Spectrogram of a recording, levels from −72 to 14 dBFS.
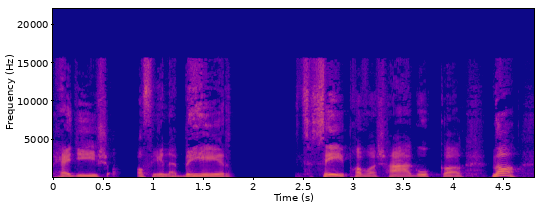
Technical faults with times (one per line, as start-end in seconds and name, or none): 0.61-0.88 call audio freeze
1.76-2.46 call audio freeze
